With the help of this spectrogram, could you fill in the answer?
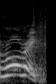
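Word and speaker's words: Roary: Go Rory! Yeah, we like Rory. They spell it R-O-A-R-Y. I love that. Yes, like Rory the Tiger.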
